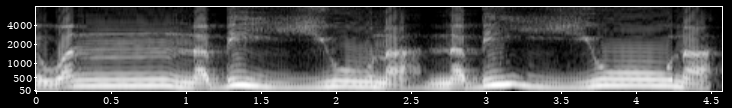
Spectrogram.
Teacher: یہاں پر یا مشدد ہے اور نون مشدد ہے، اس میں غنہ کریں گے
